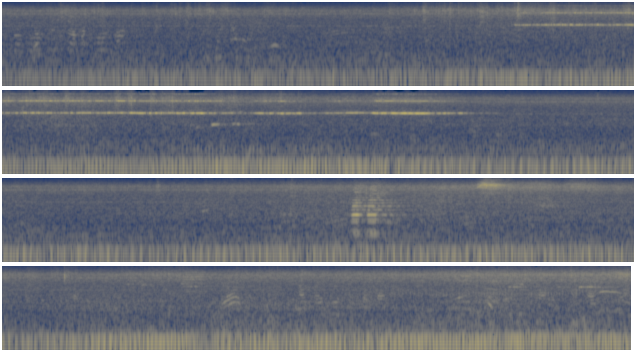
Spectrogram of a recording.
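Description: Outdoor background of a steady low rumble, like distant road traffic, with a long steady high-pitched tone through the middle and a short horn toot about two-thirds of the way in.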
